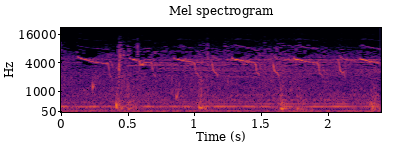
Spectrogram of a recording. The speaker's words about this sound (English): We hear more birds. Doubled again, though first time through we probably would never notice as much.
